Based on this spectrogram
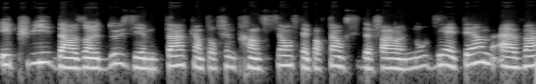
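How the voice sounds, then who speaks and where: A woman speaks with a normal speaking voice at a medium pitch and a moderate pace. Her intonation is fairly even, and the sound is dry and close with no echo. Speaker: food safety certification advisor. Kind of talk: webinar presentation. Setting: online webinar.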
